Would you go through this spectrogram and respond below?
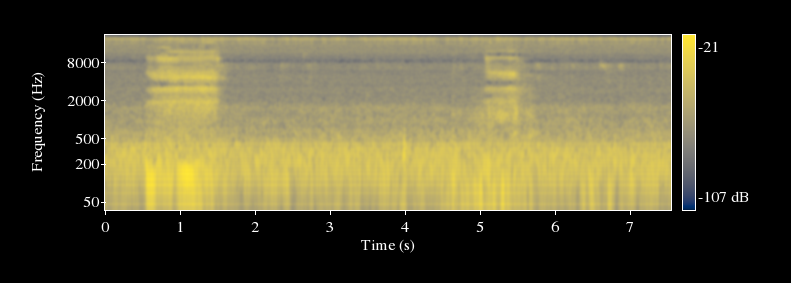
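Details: Sleeping German Shepherd: two rough, rattling snores about five seconds apart over steady low room noise; snoring.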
